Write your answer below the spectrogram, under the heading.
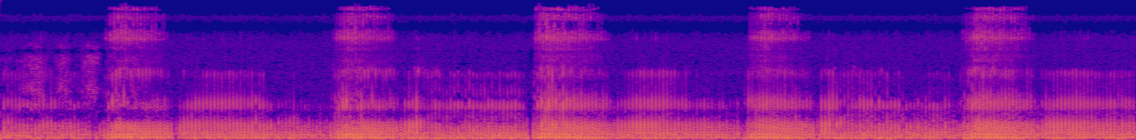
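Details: Scottish Fold cat asleep and snoring, a constant low throaty rumble broken by five brighter, rasping breath surges spaced about two seconds apart.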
